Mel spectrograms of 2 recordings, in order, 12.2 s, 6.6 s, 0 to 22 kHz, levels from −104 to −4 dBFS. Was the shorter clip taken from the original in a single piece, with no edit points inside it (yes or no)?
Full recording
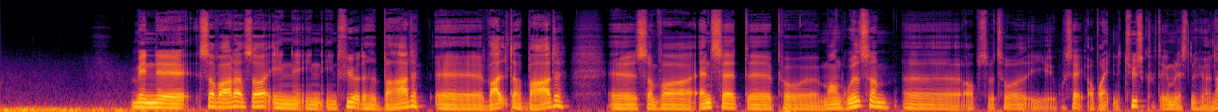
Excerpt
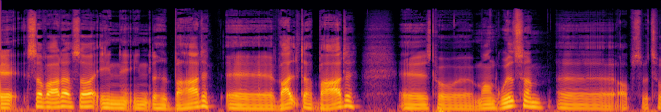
no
